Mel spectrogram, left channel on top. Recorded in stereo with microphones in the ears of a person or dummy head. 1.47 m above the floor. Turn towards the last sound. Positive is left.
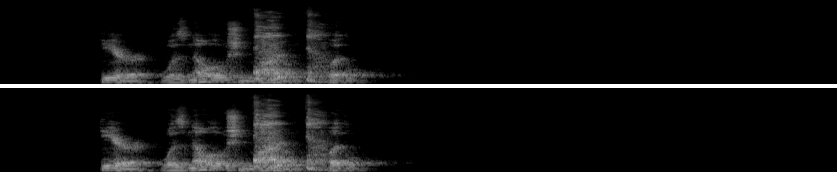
turn(degrees=-35)  # may be behind; listen again after turning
